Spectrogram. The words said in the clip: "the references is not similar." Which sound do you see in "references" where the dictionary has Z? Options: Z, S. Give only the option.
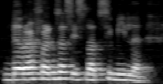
S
